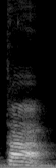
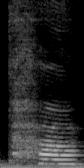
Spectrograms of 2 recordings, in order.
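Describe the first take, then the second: First: The t is said without a puff of air. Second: The t is said with a puff of air. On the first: The speaker calls it wrong. "So it's not ta" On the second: The speaker calls it right. "there is a bit of air that comes out with the T"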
